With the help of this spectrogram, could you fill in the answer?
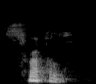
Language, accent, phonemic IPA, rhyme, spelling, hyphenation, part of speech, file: English, Southern England, /ˈθɹʌp.əl/, -ʌpəl, throuple, throup‧le, noun, LL-Q1860 (eng)-throuple.wav
- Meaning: Three individuals engaged in a romantic or sexual relationship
